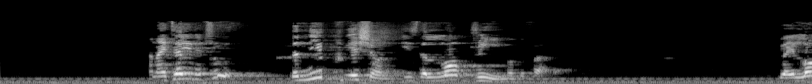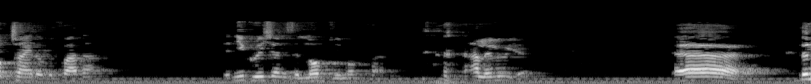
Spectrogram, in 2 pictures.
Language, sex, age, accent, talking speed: English, male, 30-49, Nigerian, 135 wpm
